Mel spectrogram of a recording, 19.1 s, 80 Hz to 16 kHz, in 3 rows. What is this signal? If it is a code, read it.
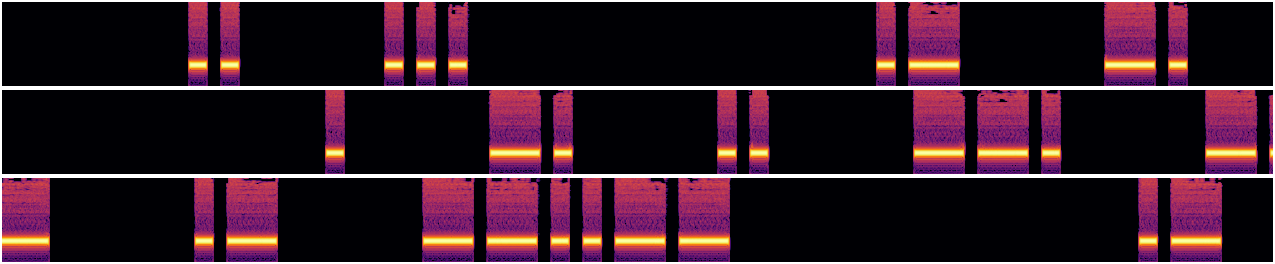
Morse code, heard as a keyed tone, about 15 wpm, spaced as for 8 wpm, 1000 Hz. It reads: IS AN ENIGMA, A
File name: qotdfiles / 8wpm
